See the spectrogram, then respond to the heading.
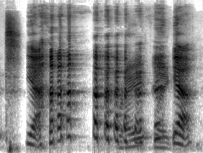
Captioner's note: laughing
